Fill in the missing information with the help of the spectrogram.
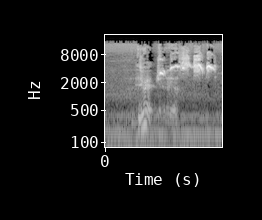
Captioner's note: whistling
